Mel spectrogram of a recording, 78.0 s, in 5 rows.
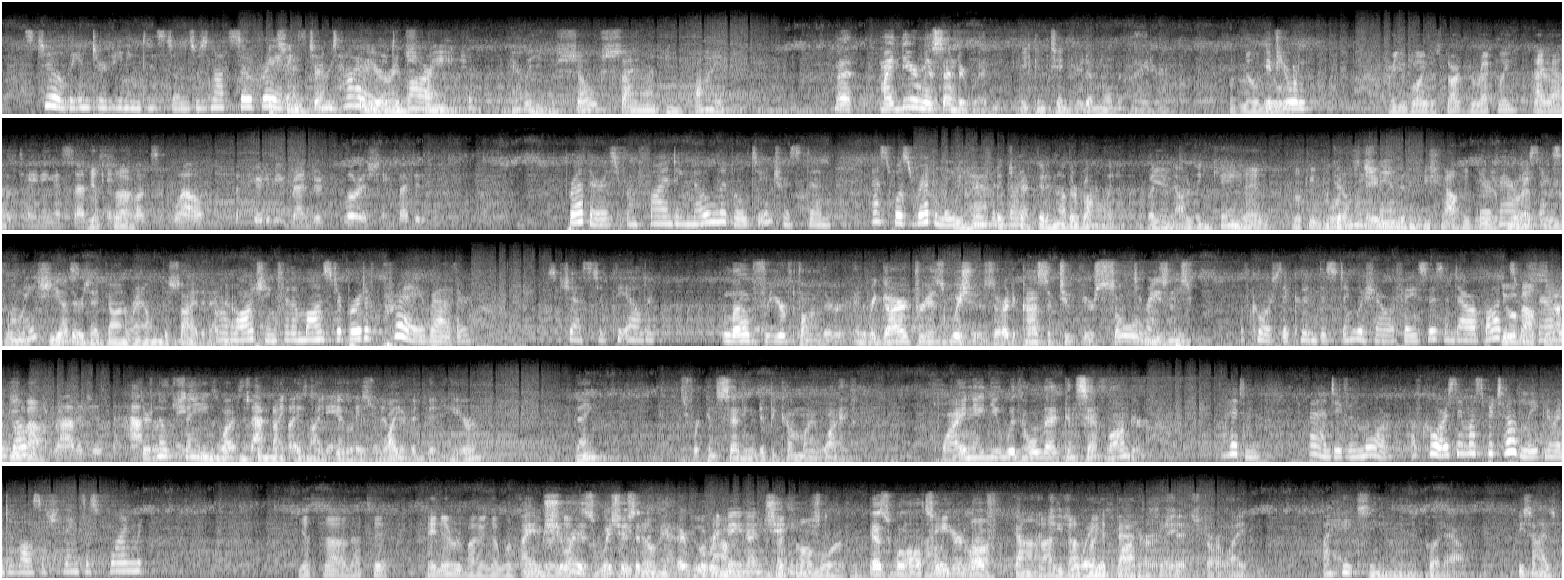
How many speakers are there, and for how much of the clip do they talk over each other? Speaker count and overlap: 5, about 29%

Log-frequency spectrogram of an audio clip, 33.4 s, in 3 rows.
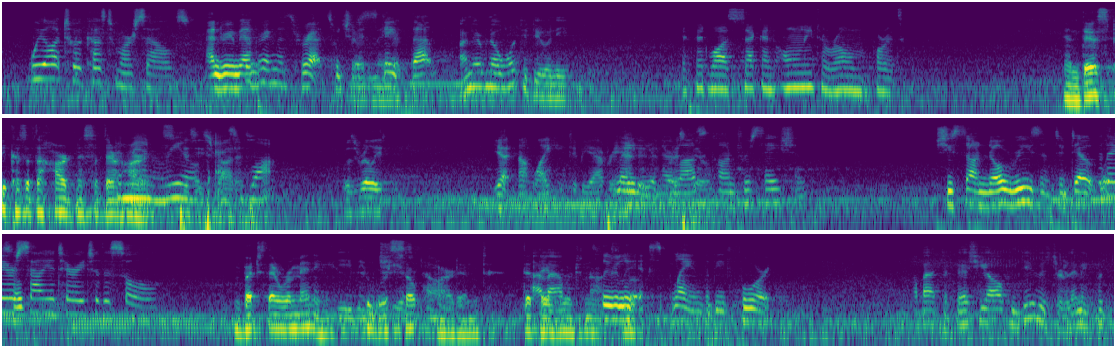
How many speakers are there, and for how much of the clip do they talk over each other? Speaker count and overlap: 7, about 24%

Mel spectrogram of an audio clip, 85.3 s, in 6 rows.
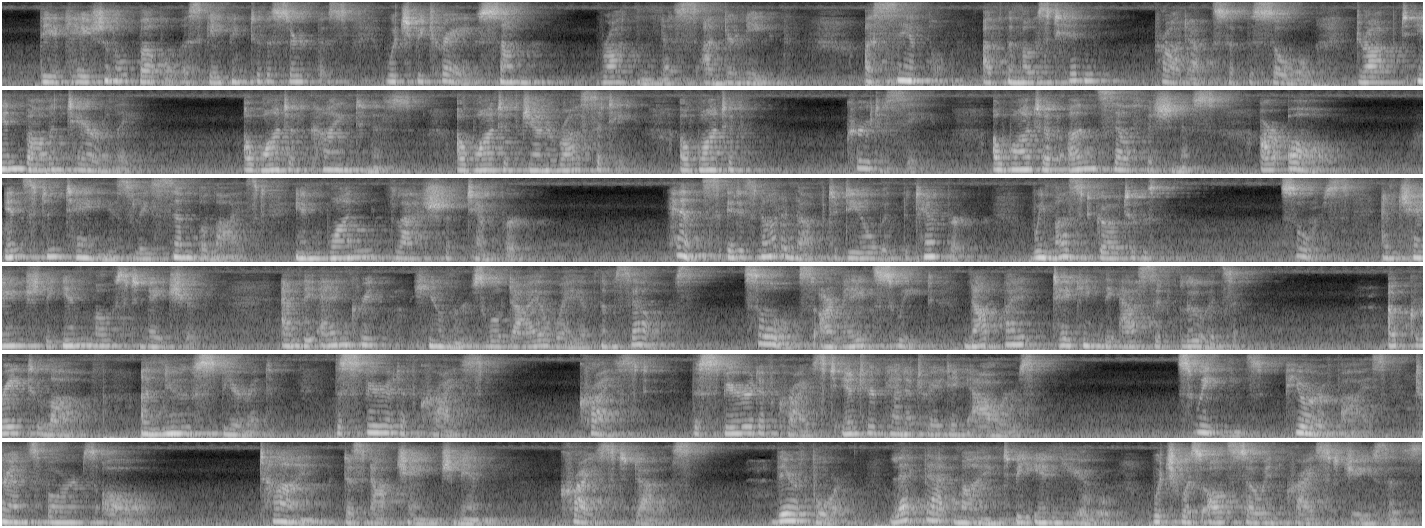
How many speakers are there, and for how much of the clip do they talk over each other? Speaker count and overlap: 1, no overlap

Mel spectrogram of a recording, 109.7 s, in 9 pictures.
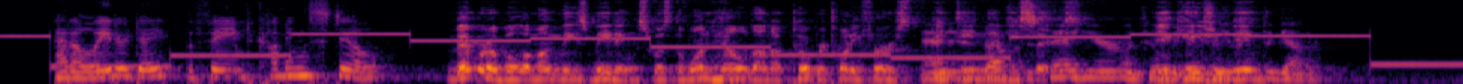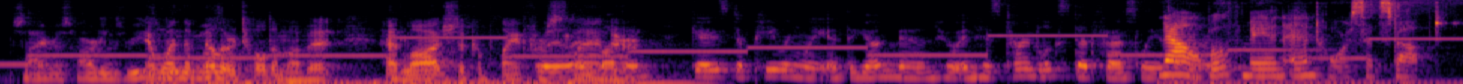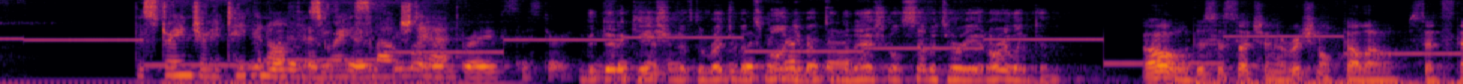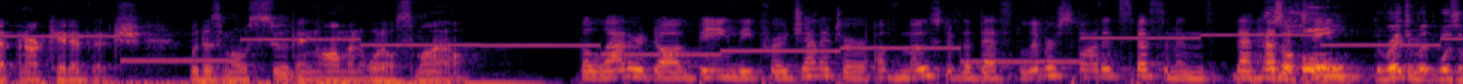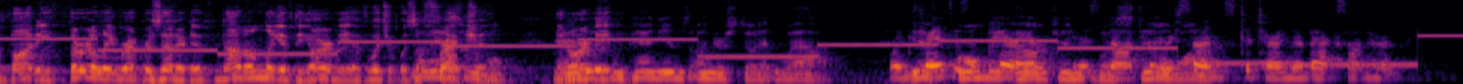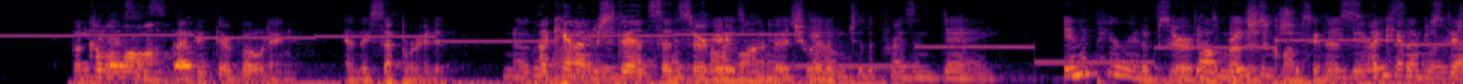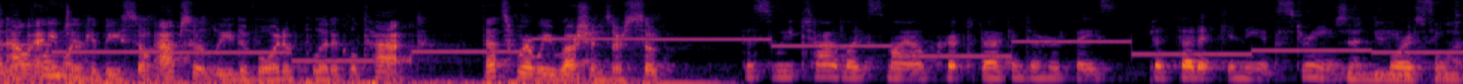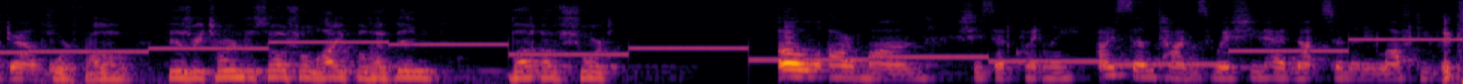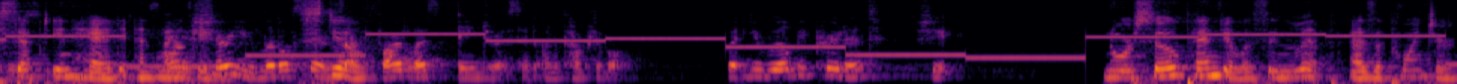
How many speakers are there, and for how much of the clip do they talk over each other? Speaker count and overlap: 6, about 24%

